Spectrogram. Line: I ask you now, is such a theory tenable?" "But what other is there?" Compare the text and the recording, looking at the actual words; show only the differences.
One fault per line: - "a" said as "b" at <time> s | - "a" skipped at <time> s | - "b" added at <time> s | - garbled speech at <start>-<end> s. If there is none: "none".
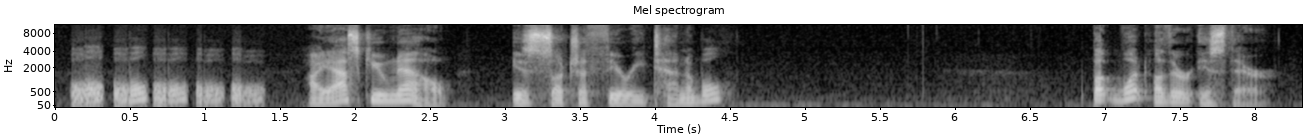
none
